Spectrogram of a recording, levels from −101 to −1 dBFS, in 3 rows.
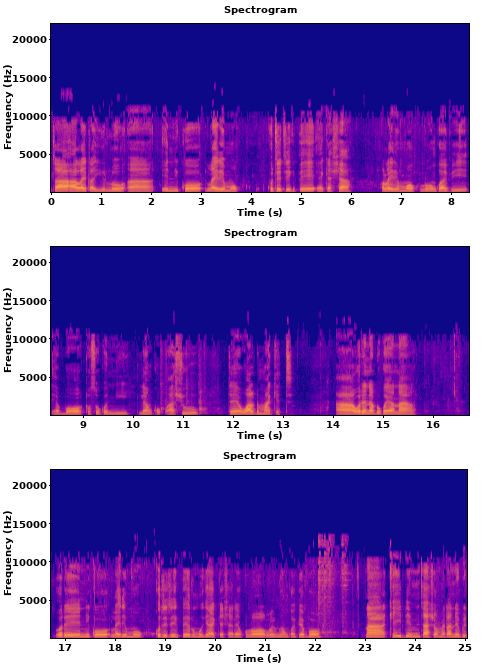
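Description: Speech runs throughout with a dull, gurgling, granular texture and nothing above 14 kHz, likely MP2 compression at a low bitrate around 64 kbps switching off upper sub-bands.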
